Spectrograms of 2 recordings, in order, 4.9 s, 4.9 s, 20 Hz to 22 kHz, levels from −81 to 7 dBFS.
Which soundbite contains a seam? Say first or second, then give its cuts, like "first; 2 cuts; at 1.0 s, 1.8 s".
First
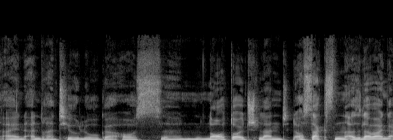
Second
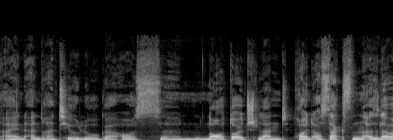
first; 1 cut; at 3.7 s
